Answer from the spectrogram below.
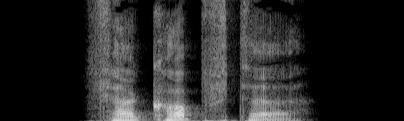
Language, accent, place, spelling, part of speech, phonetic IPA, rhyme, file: German, Germany, Berlin, verkopfte, adjective / verb, [fɛɐ̯ˈkɔp͡ftə], -ɔp͡ftə, De-verkopfte.ogg
- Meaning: inflection of verkopft: 1. strong/mixed nominative/accusative feminine singular 2. strong nominative/accusative plural 3. weak nominative all-gender singular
